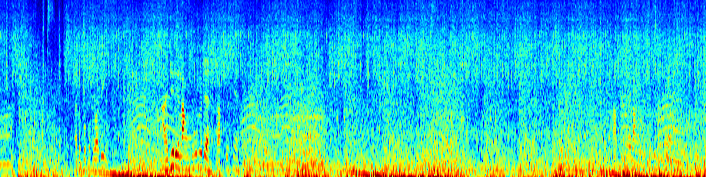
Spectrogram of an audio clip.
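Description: Rapid popping shots crackle steadily.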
